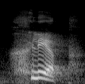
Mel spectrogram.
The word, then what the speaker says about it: хлеб: Хлеб, хлеб. Exactly. So, our voiced consonant B we pronounce as P, voiceless.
